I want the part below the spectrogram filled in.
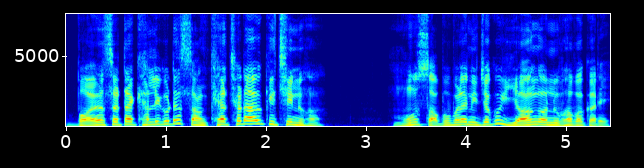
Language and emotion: Odia, happy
